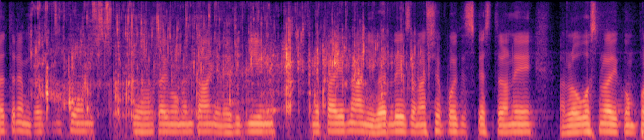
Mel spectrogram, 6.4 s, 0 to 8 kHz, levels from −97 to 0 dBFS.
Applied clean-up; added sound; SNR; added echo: neural mask model RNNoise.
